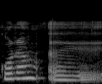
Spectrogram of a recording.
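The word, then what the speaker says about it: كرة: So what about Kura? As you can see here, it's a short O sound for the Dhamma.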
